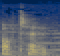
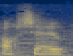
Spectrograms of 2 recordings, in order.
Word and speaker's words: Otho: And yes, it is written as Otho in the text, but I listened to a little bit of the audiobook, and if the narrator pronounces it Otto, I'm going to say Otto, because I assumed that was how it was supposed to be said.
